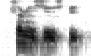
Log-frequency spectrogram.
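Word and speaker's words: Tryniscewski: s-k-i ski you have to say his name tryandowski okay yes sir how do you say your name trinizuski all right let's find it real fast okay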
